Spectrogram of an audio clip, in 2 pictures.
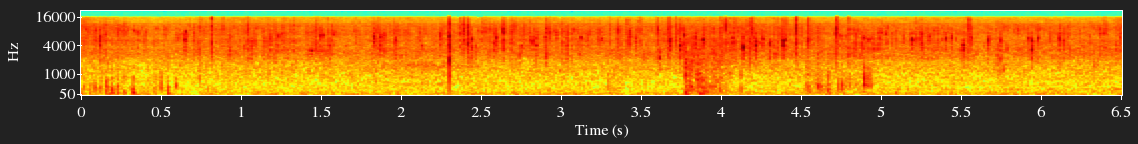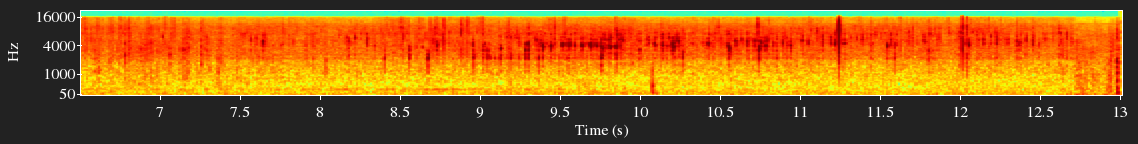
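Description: Faint crackling of a small campfire with bacon sizzling in a frying pan over it, with scattered sharp pops.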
